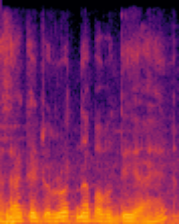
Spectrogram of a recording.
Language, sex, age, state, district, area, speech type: Sindhi, male, 60+, Delhi, South Delhi, urban, spontaneous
